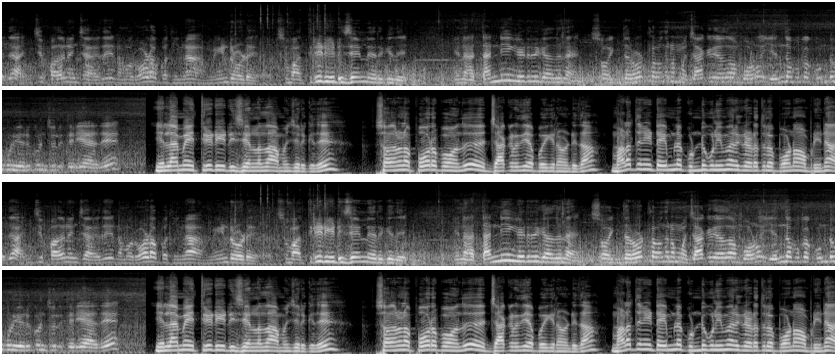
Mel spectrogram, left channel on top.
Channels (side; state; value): both; normal; correlation 0.76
